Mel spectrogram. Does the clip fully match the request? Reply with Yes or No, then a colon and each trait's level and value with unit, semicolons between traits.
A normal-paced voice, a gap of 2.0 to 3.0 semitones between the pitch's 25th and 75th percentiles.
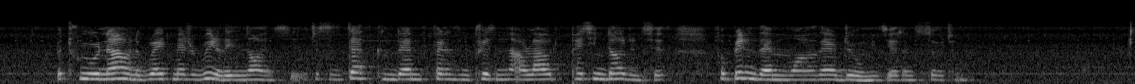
Yes: average, 165 wpm; narrow, 2.5 semitones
